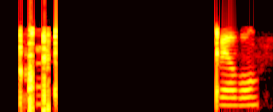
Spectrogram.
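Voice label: EMS Dispatch, p25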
